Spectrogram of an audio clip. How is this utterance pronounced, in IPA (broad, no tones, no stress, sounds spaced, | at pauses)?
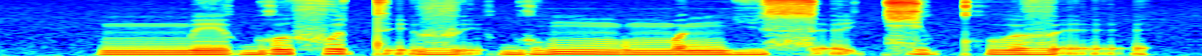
mː e ɡʷ i f ʊ t ḛ v ḛ ɡʷ i̤ mː ʊ m ɐ ŋ i̤ s ɛ̰ t͡ɕ ɛ̤ kʷʰ œ v ɛ̰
